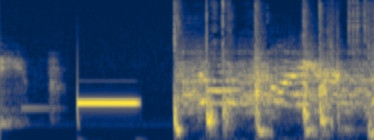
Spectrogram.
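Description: A single answering machine beep: one steady, pure electronic tone lasting about a third of a second, loud and clear. A faint voice precedes it, and someone starts talking right after.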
